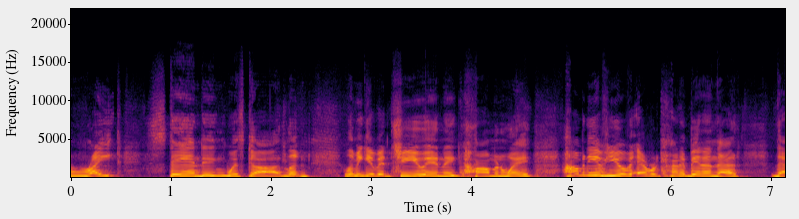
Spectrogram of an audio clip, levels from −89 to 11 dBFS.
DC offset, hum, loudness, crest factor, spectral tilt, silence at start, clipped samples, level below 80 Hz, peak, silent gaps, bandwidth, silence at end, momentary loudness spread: under 0.1%; none; -12 LUFS; 12 dB; -7 dB/octave; 0 s; under 0.1%; -62 dBFS; 0 dBFS; none; 9.6 kHz; 0 s; 7 LU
